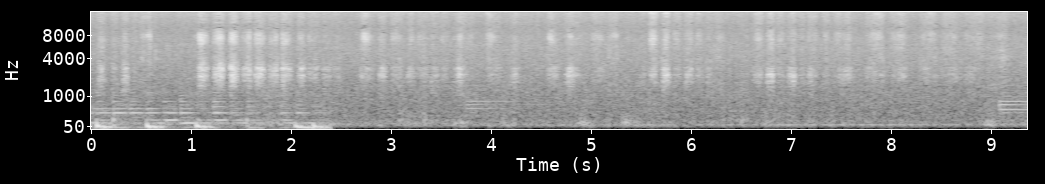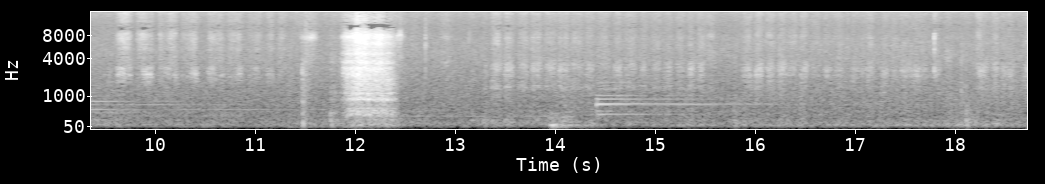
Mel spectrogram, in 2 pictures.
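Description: Faint scratching of a drawing tip on paper in short strokes while zentangle petals are shaded in, over soft background music. One louder, brief noise about twelve seconds in.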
